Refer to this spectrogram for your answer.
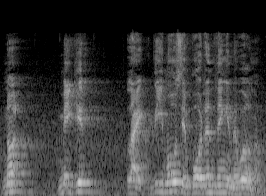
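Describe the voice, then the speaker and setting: This man's voice sits fairly high, with a measured pace and a fairly bright tone. As a speaking trainer running a workshop lecture, he speaks emphatically and questions his audience. Faint noise and room echo are audible.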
